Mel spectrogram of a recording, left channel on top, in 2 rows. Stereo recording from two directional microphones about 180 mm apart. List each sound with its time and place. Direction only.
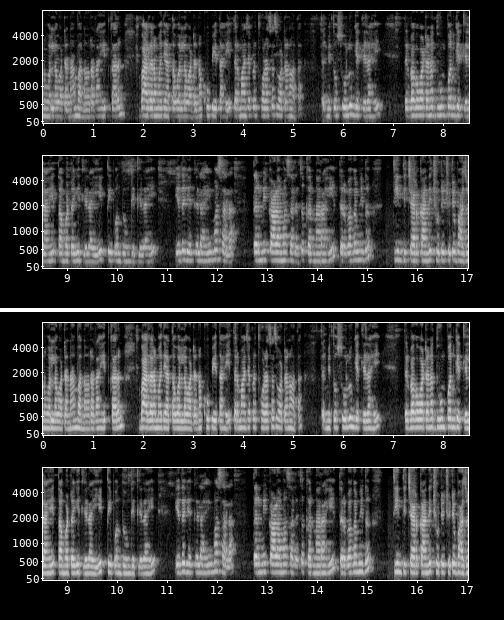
0.0 s speech: 45° right (ahead or behind); by 12.3 s 25° right (ahead or behind)
12.7 s speech: 15° right (ahead or behind); by 17.0 s 40° right (ahead or behind)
